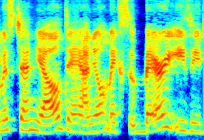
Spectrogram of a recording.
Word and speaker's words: Danielle: People are like, Daniel. I'm like, no, Danielle.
